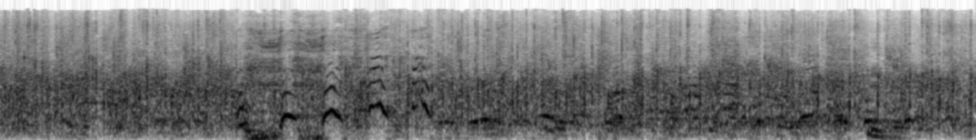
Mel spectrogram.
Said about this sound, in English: This show's come to the point where people cheer when somebody pulls out one movie.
